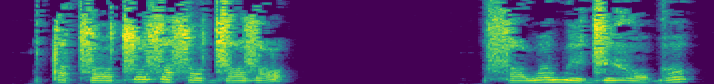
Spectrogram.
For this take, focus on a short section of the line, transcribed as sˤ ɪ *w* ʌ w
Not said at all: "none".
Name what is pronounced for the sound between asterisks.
w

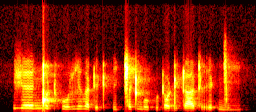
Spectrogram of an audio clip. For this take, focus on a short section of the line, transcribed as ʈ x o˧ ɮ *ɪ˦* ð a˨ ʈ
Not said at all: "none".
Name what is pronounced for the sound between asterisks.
ɪ˦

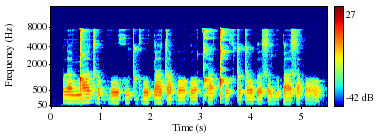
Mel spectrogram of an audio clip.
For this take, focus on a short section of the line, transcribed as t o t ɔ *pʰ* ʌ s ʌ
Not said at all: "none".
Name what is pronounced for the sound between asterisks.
ɓ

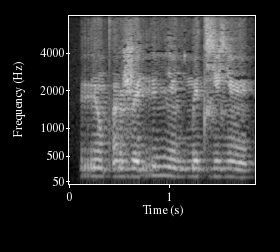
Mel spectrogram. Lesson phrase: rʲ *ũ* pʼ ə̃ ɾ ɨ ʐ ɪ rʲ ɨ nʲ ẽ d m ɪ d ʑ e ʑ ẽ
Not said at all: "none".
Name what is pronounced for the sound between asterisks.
õ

